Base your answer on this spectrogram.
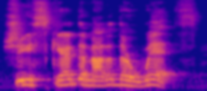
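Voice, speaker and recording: A person reading a children's storybook aloud in a deliberate, dramatic way, as an amateur narrator. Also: medium pitch, steady tone, very noisy.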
